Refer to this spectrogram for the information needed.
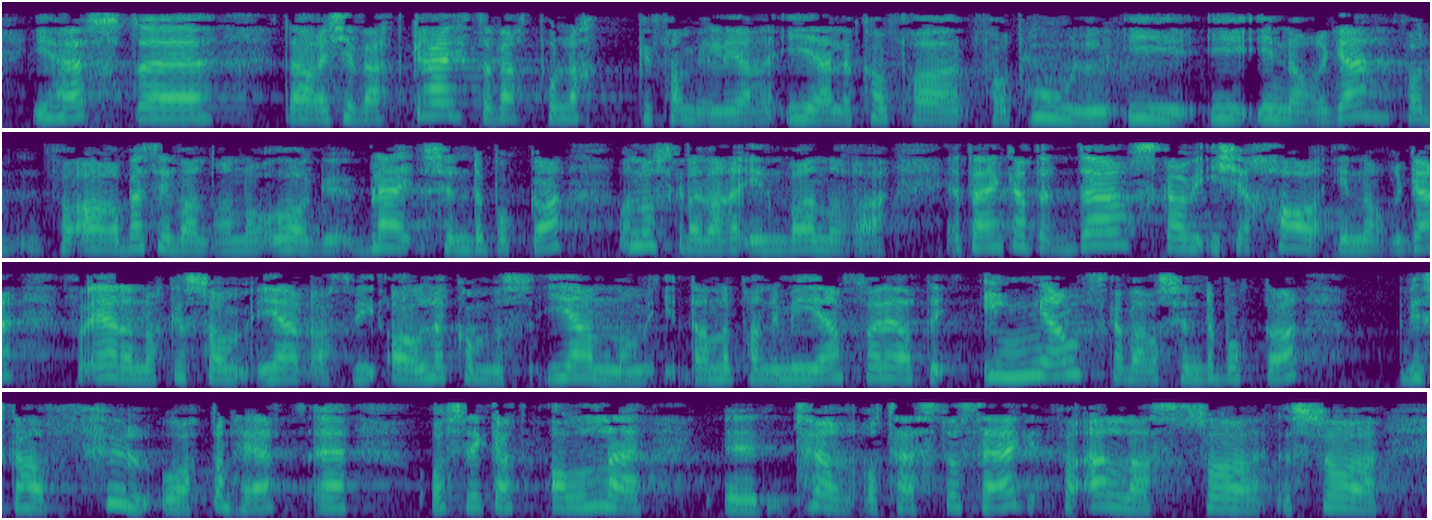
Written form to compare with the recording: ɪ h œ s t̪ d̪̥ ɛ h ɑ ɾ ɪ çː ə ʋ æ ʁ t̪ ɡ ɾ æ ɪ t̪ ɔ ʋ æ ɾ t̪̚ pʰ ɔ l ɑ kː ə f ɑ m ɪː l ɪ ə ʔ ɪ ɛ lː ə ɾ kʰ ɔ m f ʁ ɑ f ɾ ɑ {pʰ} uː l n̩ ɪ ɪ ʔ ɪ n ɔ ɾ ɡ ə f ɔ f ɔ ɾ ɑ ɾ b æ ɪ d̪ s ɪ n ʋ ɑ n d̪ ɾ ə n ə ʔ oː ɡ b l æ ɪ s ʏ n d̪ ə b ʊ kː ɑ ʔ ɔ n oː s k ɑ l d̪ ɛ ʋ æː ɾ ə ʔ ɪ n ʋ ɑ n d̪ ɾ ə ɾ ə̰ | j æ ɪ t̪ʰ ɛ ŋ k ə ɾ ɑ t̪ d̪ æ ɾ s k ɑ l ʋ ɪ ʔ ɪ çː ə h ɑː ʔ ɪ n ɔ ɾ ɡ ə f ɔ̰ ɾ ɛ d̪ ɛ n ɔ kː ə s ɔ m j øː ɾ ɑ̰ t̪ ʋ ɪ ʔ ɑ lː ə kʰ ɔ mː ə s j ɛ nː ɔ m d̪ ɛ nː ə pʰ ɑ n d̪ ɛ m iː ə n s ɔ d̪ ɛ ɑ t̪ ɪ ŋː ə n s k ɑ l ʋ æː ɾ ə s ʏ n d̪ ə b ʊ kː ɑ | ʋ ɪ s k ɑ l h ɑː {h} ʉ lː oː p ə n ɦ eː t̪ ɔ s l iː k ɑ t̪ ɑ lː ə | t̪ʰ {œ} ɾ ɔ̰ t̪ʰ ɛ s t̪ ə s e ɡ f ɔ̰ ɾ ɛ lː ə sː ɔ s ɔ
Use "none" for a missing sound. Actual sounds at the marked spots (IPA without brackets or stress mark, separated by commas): pʰ, f, œ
